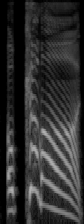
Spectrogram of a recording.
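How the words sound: It is said in a strained, cracking, exasperated voice.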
